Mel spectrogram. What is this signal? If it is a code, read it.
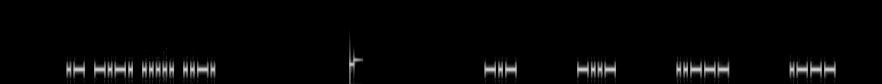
Morse code, heard as a keyed tone, about 36 wpm, spaced as for 18 wpm, 700 Hz. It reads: AC5F KX2J
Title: USA Call Signs - 4 Characters - 6x Character Spacing - 35wpm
